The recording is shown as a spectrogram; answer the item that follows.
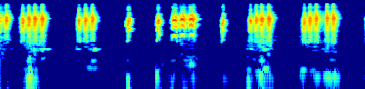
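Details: Yuhina song for masteran: clipped, high, scratchy notes and short rattles tumble quickly, with one clearer whistled trill near the middle and tiny silent spaces between bursts.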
